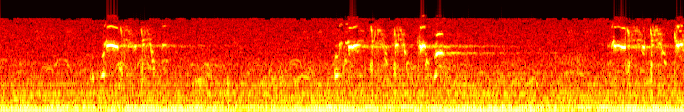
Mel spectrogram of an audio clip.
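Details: Bald eagle calling at a nest and territory camera on Hornby Island as it moves from below to the top of the babysitting tree: three brief bursts of high, thin chittering notes, separated by pauses, over a steady low hum.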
